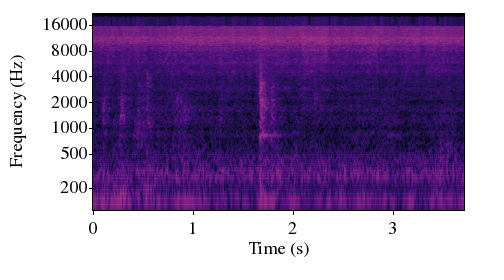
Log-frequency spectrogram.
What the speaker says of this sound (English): So I'll throw the water in the tin.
